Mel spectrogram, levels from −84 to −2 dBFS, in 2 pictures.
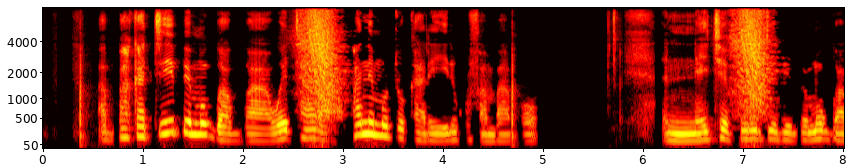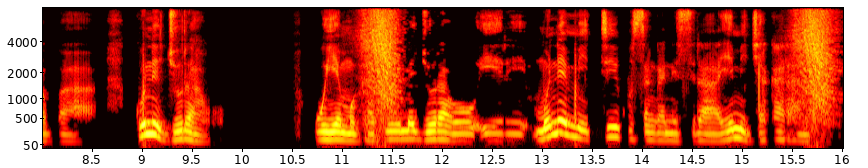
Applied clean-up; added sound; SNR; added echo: classical method spectral subtraction.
